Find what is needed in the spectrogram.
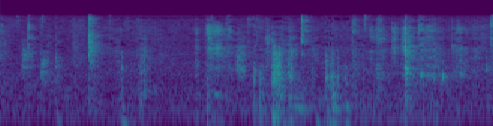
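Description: Courtroom room noise: scattered soft knocks and rustling of people moving and handling things, busier in the second half.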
